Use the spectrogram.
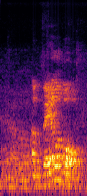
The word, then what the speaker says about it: available: Available. Okay, so I'm gonna pronounce it for us. Available. Available. How many syllables? 4, right? The V sound is going to be the strong one.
